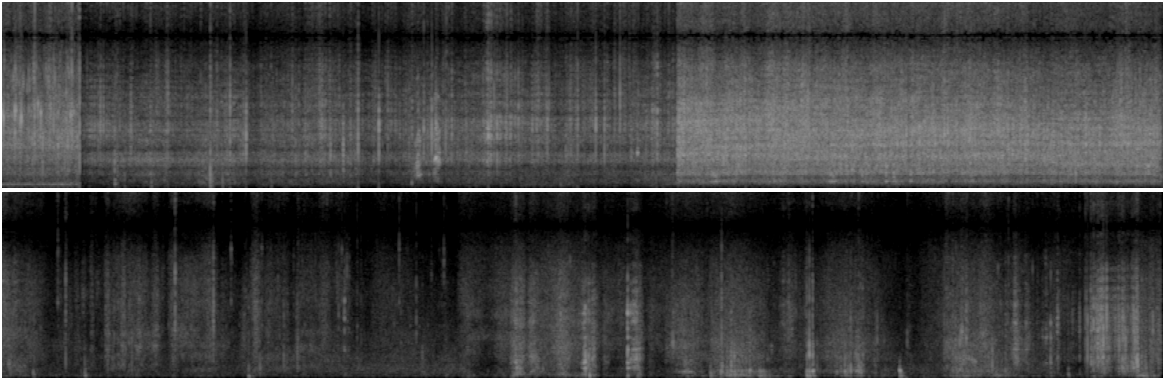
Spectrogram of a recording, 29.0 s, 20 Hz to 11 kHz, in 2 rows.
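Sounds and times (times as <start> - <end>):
food crackling and spitting: 0.0 - 14.6, 26.3 - 29.0
loud steady sizzle: 0.0 - 14.7.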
